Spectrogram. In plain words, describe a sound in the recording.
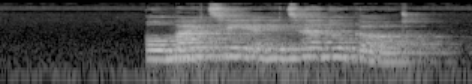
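A middle-aged woman chants a prayer aloud, close by.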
